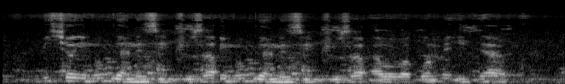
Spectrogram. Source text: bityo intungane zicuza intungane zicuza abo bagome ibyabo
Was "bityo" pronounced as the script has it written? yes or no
yes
